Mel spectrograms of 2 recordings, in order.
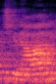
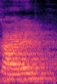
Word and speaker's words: chiral: syllabus में आया है, चिराल या कायरल, फिर भी प्रोनाउंस करिए आप चिराल के CHIRAL, but correct pronunciation is कायरल, और दैट प्रॉपर्टी या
